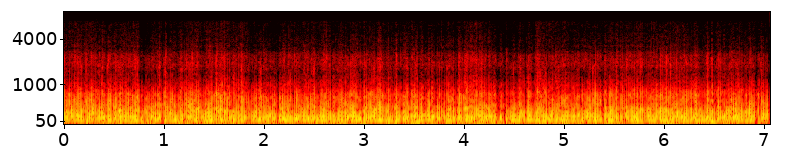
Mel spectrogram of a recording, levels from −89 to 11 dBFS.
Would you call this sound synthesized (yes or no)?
yes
